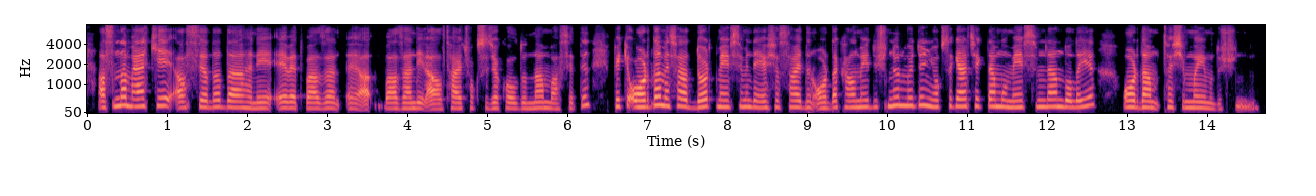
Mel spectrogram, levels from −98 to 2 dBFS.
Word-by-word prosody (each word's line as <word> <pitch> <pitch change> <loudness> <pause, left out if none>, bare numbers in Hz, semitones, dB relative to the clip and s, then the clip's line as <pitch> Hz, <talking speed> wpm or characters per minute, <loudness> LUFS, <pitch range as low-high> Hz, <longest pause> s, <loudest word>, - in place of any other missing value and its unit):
Aslında 255 +6 +3
belki 255 +2 +2
Asya'da 215 +2 -1
da, 205 -2 +3
hani, 185 -1 -2
evet 195 0 0
bazen 185 0 0
e 175 -2 -5
a - - +2
bazen 180 -3 -1
değil 180 -2 +1
6 160 +4 0
ay 180 - +3
çok 180 0 -9
sıcak 185 0 -3
olduğundan 180 +1 -2
bahsettin. 180 +11 -6 0.3
Peki 240 -1 +1
orada 225 +6 +6
mesela 245 -6 +2
4 235 +3 +3
mevsimi 230 0 -1
de - - -1
yaşasaydın 210 0 -2
orada 190 +4 0
kalmayı 215 +1 -2
düşünür 250 +5 -1
müydün? 270 +1 0
Yoksa 235 +2 -3
gerçekten 245 0 +2
bu 230 - 0
mevsimden 230 +2 0
dolayı 225 +6 0 0.3
oradan 210 -3 +3
taşınmayı 200 -2 -1
mı 170 -3 -8
düşündün? 195 +4 -11
215 Hz, 150 wpm, -25 LUFS, 185-235 Hz, 0.3 s, orada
